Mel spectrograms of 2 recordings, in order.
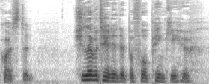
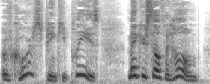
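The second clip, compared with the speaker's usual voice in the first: higher, quick and welcoming; Twilight voice; 12 semitones higher, 5 dB louder than usual. Acted. Twilight welcomes Pinkie inside, higher and quick. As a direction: hurry to make her welcome. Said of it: "Twilight said quickly".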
